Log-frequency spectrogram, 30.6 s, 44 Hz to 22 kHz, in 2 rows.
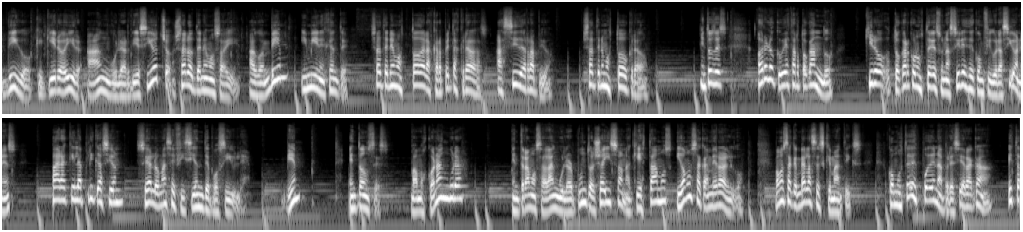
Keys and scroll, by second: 0.0-6.4 typing, 7.6 Return, 8.4 shift+;, 12.2 k, 13.2 Return, 14.1 j, 14.7 k, 16.1 alt+Tab, 16.5 j, 17.0 k, 21.0 Return, 21.6 j, 23.1 k, 23.6 j, 24.0 Escape, 24.2 k, 25.7 o, 26.6 space, 28.3 Escape, 28.4 k, 29.1 h, 30.1 shift+v.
